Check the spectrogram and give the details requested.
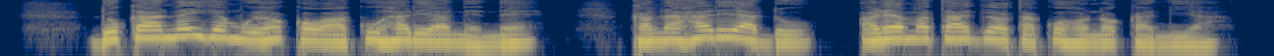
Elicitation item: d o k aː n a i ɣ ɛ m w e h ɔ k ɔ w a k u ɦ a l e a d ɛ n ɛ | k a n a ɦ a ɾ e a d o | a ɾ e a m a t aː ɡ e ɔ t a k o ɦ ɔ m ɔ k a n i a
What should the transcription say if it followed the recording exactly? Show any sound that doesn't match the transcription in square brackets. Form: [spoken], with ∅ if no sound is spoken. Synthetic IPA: d o k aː n a i ɣ ɛ m w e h ɔ k ɔ w a k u ɦ a [ɾ] e a [n] ɛ n ɛ | k a n a ɦ a ɾ e a d o | a ɾ e a m a t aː ɡ e ɔ t a k o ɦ ɔ [n] ɔ k a n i a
